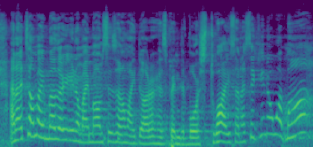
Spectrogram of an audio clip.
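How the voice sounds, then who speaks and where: A woman is speaking. She has a Spanish accent. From Cuba, then Los Angeles from age fourteen. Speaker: financial speaker. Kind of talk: keynote speech.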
